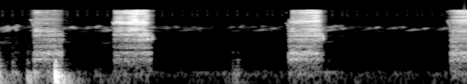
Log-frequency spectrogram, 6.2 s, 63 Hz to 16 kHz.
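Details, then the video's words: Owl chicks in a nest box at 8:13 pm, 26 February 2024, hungry and attempting again to eat a rodent: four hissing screeches with near-silent stretches between, and a thump at the start. "Hungry Owlets Try Again to Eat The Rodent."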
